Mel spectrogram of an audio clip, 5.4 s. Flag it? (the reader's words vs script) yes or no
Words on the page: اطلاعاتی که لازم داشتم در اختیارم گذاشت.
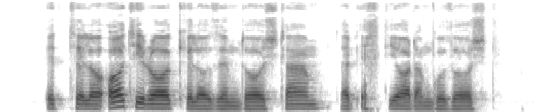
yes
